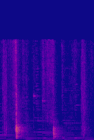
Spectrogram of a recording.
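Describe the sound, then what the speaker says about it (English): A knife cuts apples into chunks on a cutting board, with three distinct, close chops spaced about half a second apart over a quiet background. "And then slice them into chunks or cubes."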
